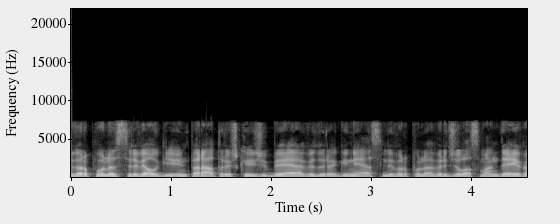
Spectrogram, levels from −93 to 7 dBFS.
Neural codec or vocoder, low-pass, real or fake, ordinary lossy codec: codec, 16 kHz, 4.8 kbps, FACodec; 7.2 kHz; fake; AAC, 64 kbps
